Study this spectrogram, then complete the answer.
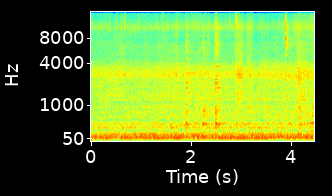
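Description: Fried potatoes and pointed gourd go into a pan of cooked-down spices and oil, giving a steady, dense sizzle that holds evenly throughout without any voices.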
